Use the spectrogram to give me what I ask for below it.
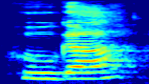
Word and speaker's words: hygge: you on a tour highgi hi higa hygge high g a lot of different ways that i tried saying it before i feel like i pronounced it correctly as hygge to danish word the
